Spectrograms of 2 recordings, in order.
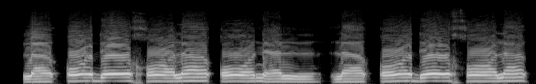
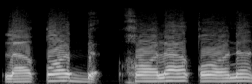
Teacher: Antara pantulan dal dengan huruf kha-nya enggak ada pemisah.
